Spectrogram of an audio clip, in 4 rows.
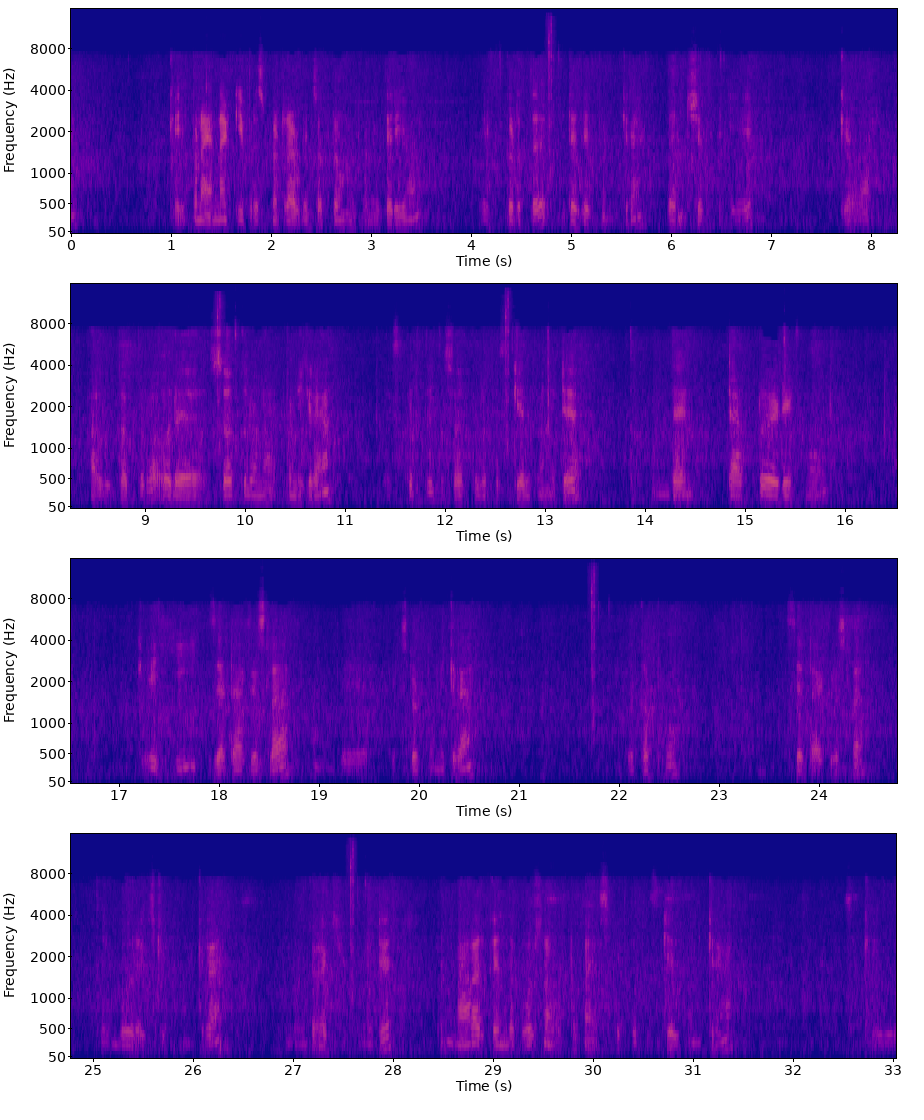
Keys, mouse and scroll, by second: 0.5 n, 4.1 x, 6.1 shift+a, 12.9 middle click, 13.7-14.2 scroll up 2, 15.3 Tab, 15.7 scroll down 1, 16.3 middle click, 17.3 e, 23.1 e, 28.8 s.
